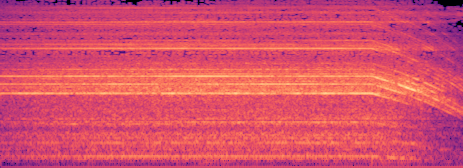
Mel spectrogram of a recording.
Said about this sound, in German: Sehr großer und sehr schneller Mixer. Genau.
